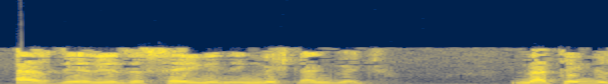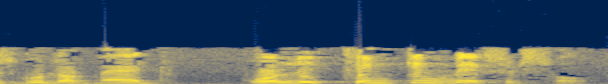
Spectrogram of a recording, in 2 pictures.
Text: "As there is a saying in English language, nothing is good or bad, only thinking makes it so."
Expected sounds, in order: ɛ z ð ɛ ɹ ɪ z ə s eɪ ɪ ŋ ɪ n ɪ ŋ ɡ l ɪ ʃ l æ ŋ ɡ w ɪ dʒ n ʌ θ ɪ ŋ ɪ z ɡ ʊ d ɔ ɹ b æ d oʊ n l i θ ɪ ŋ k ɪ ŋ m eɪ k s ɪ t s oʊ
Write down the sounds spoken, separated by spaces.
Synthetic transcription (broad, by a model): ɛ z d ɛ ɹ ɪ z ə s eɪ ɪ ŋ ɪ n ɪ ŋ ɡ l ɪ ʃ l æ ŋ ɡ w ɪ dʒ n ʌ t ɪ ŋ ɪ z ɡ ʊ d ɔ ɹ b æ d oʊ n l i t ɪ ŋ k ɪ ŋ m eɪ k s ɪ t s oʊ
